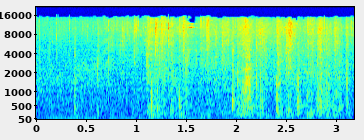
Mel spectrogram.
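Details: Soft, irregular patter and crunching taps over a quiet background, with no animal voice heard.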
